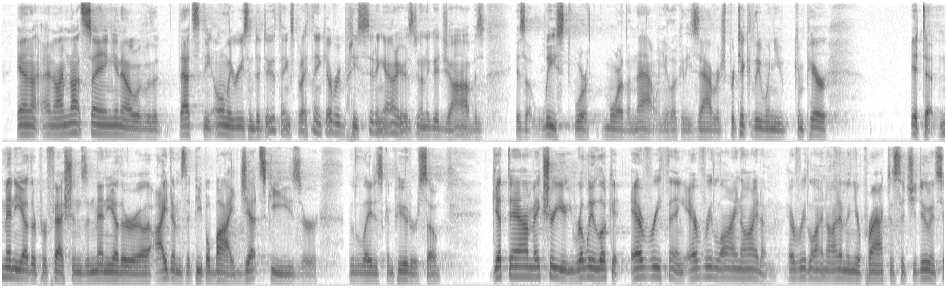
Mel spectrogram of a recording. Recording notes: joined on stage at MillennialEYE Live in Louisville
